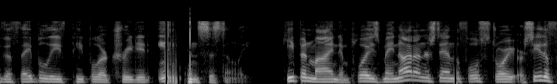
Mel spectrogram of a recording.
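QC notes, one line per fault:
1.65–1.93 s, packet loss on an ADPCM call: about 160 ms dropped in short silent holes across 220 ms, the longest 40 ms. The decoder's predictor loses sync, so the G.722 speech returns slightly distorted.
4.54–4.59 s, packet loss on an ADPCM call: one hard 30 ms gap, about three packets' worth, then slightly distorted speech while the ADPCM state resettles.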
